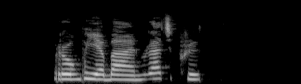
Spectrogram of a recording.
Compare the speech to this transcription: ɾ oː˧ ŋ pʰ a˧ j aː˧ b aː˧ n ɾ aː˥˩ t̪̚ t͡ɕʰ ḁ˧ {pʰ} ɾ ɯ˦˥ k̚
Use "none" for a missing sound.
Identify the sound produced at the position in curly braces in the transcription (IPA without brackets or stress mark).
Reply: pʰ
